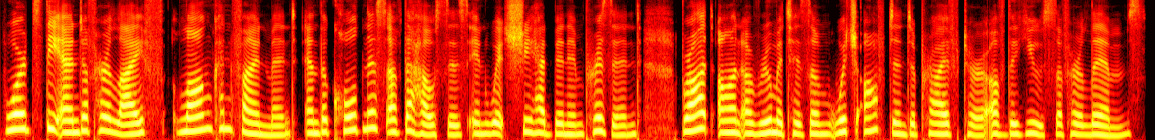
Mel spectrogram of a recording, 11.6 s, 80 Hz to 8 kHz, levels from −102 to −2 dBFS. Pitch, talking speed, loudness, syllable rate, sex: 230 Hz, 175 wpm, -18 LUFS, 4.6 syllables/s, female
